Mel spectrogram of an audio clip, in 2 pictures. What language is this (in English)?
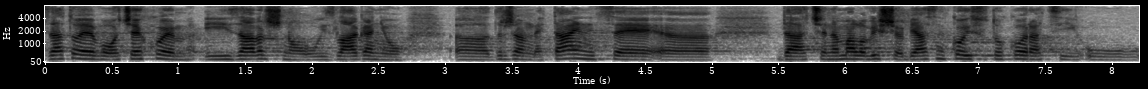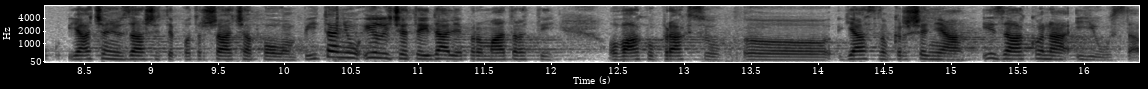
Croatian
